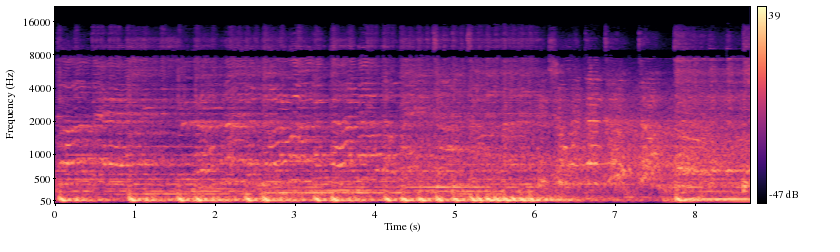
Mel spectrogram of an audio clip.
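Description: Live K-pop played loud through stadium speakers: a pounding bass beat under female vocals. The beat drops out briefly near the end, then a long low bass note comes in.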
